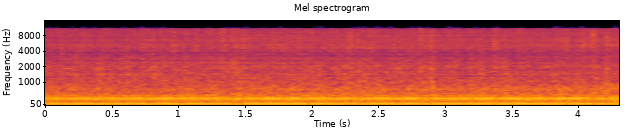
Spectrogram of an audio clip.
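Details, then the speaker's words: Used salvage-title motorcycle with almost 10k miles, idling cold on choke after sitting about two months with stabilized fuel: steady, even low burble at a slightly raised idle, without misses or knocks. "I don't know whether to take the choke off or not. It hasn't been ran for a couple of months."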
